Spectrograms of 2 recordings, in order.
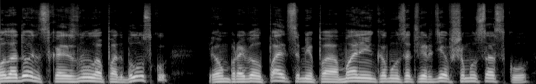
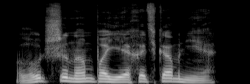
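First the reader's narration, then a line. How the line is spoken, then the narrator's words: Whisper. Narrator (Russian): прошептал он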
